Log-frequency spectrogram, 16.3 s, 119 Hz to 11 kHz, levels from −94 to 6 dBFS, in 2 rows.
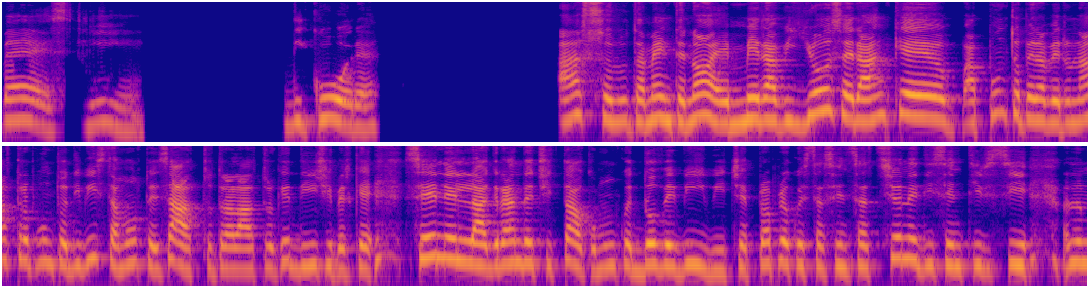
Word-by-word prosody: Beh, 235 -5 -2
sì. 195 +1 -16 1.1
Di 215 +1 -9
cuore. 215 -6 -1 1.3
Assolutamente, 240 -2 0
no, 265 +5 +3
è 220 -4 +5
meraviglioso, 245 +6 +3
era 245 -2 +6
anche, 265 +1 +5
uhm, 235 - -2
appunto 275 +6 -5
per 250 - +2
avere 225 -2 +1
un 220 - -5
altro 260 +2 -2
punto 250 -1 -4
di 230 +1 -7
vista 275 -2 -4
molto 245 +1 -5
esatto 210 0 +2
tra 210 +1 -3
l'altro, 205 +1 0
che 255 +1 -6
dici? 230 +1 -6
Perché 205 +3 -4 0.2
se 290 +2 +1
nella 260 -5 +4
grande 245 +1 +2
città, 240 +1 -2
o 215 - -1
comunque 220 +1 -5
dove 230 0 +4
vivi, 210 -4 -5
c'è 215 +2 -6
proprio 245 +1 -1
questa 230 -1 -5
sensazione 230 +6 -4
di 230 0 -6
sentirsi, 230 0 -4 0.3
uhm, 250 +2 -2
235 Hz, 150 wpm, -23 LUFS, 220-250 Hz, 1.3 s, era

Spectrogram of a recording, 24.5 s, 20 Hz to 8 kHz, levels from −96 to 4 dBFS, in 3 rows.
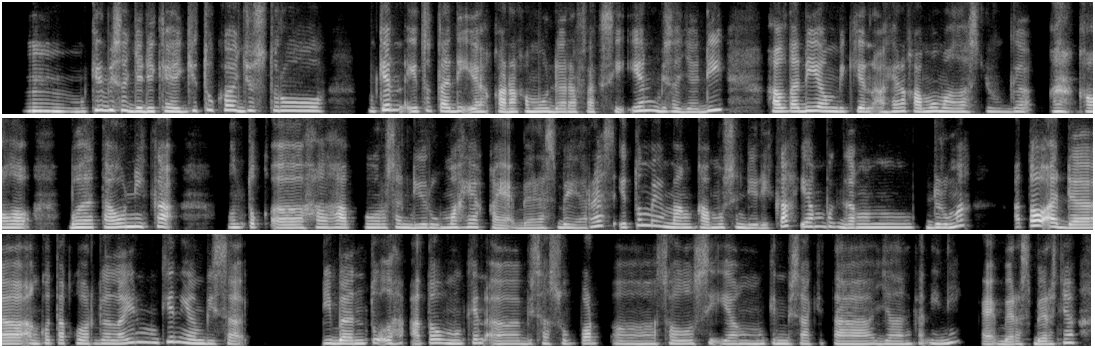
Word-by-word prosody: Mhm, 255 -4 +2
mungkin 330 +8 +2
bisa 320 -1 +4
jadi 245 -1 +5
kayak 245 -3 +3
gitu, 335 - 0
Kak, 330 -1 +3
justru. 290 -1 +1 0.3
Mungkin 335 +7 +2
itu 245 +4 -2
tadi 255 0 +2
ya, 220 +1 +1
karena 215 -1 +2
kamu 230 -1 +2
udah 215 0 0
refleksiin, 270 +7 -1
bisa 240 -1 0
jadi 210 - +1 0.3
hal 245 -1 +6
tadi 255 +3 +5
yang 260 -2 +4
bikin 235 0 0
akhirnya 240 +6 -1
kamu 235 +2 +4
malas 225 -3 +1
juga. 230 -1 -6 0.2
Nah 245 -1 +3
kalau 230 -2 +2 0.3
boleh 245 +1 +5
tahu 245 +1 +2
nih, 285 - +2
Kak, 285 - +4 0.4
untuk, 245 0 -2
eee, 215 0 +2
hal-hal 235 0 +1
pengurusan 230 0 -1
di 220 - -1
rumah 225 +2 0
ya 255 +1 0
kayak 195 -6 -3
beres-beres, 210 - -3
itu 250 +10 -4
memang 255 -10 0
kamu 225 0 +1
sendiri 215 -4 -2
kah 310 +3 +3
yang 295 0 -2
pegang 240 -1 0
di 225 0 -3
rumah? 265 +10 +1 0.4
Atau 360 +1 +7
ada 220 -5 +5
anggota 235 +1 -3
keluarga 230 -1 -3
lain 275 +8 0
mungkin 320 +2 -2
yang 250 -5 +2
bisa 215 -1 -4 0.6
dibantu 235 +1 +1
lah 235 - -6
atau 265 0 0
mungkin 235 +4 -2
eee, 210 0 -3
bisa 225 +2 -7
support, 230 +2 -4
eee, 205 -1 -5
solusi 220 -1 -4
yang 210 -1 -3
mungkin 215 +1 -3
bisa 210 +1 -4
kita 200 -2 -2
jalankan 205 +3 -4
ini. 225 +4 -1 0.2
Kayak 190 0 -2
beres-beresnya 200 +7 -2
235 Hz, 185 wpm, -20 LUFS, 220-255 Hz, 0.6 s, Atau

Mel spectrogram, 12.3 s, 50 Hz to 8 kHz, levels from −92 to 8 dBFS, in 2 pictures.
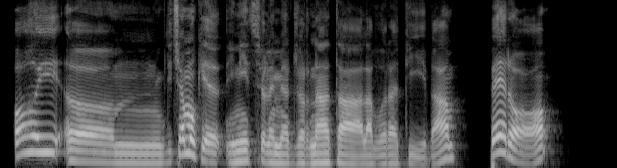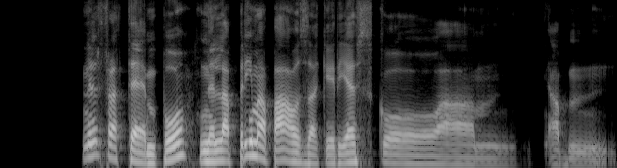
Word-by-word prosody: Poi, 245 +2 +1
uhm, 120 -4 0
diciamo 220 - +2
che 130 - -1
inizio 135 +2 -1
la 120 - 0
mia 115 -1 0
giornata 115 -2 +1
lavorativa, 105 - -3 0.3
però 225 - +1 1.5
nel 185 +4 0
frattempo, 160 - +2
nella 130 +1 +4
prima 185 0 +3
pausa 120 -7 +2
che 110 - -4
riesco 110 -4 -4
a, 90 -2 -6
mhmm 85 -1 -17 0.3
a - - -10
mhmm, 85 -2 -15
115 Hz, 100 wpm, -24 LUFS, 105-140 Hz, 1.5 s, nella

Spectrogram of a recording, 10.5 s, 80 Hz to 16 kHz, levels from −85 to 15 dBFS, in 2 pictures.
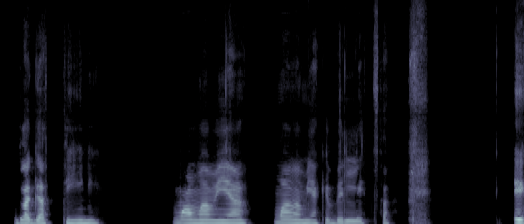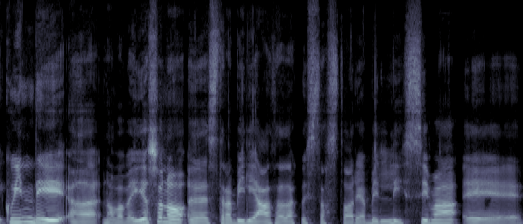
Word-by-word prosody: Da 210 -1 +1
gattini. 200 0 -4 0.7
Mamma 230 -4 -1
mia, 200 0 -1 0.3
mamma 245 -4 -3
mia 190 -1 -5
che 190 0 -12
bellezza. 185 0 -8 1.2
E 225 -1 +6
quindi 255 -5 +7
uhm, 170 -2 -1
no 180 -3 -7
va 170 +1 -3
beh, 175 - -6
io 225 +5 +4
sono, 250 -4 +5
ehm, 190 -2 -2
strabiliata 185 -2 -1
da 180 - -3
questa 185 0 -10
storia 180 0 -7
bellissima. 185 +3 -1
Ehm, 170 - -5
195 Hz, 130 wpm, -23 LUFS, 180-210 Hz, 1.2 s, quindi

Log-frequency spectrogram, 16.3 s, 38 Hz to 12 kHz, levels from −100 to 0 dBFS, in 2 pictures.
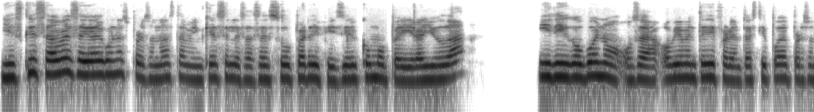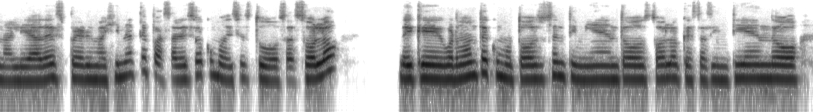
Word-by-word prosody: Y 225 0 +3
es 220 - -2
que, 290 0 +1
¿sabes? 275 +2 +4
Hay 260 -1 +7
algunas 265 0 +2
personas 220 -2 -4
también 205 -2 -5
que 225 0 -2
se 225 +2 -5
les 210 -2 -2
hace 205 +1 -3
súper 220 0 -1
difícil 210 -1 -1
como 225 -2 0
pedir 195 -1 0
ayuda, 210 +6 +2 0.7
y 235 -1 +4
digo, 230 -1 +5
bueno, 235 -3 +2
o 200 - -4
sea, 200 -2 0
obviamente 220 +1 +1
hay 230 - +5
diferentes 200 -2 -3
tipos 215 0 -4
de 220 - -2
personalidades, 195 +1 -3
pero 210 -2 -2
imagínate 225 +9 -3
pasar 205 -5 -5
eso 210 +5 -4
como 250 -4 -4
dices 205 +1 -10
tú, 210 -2 0
o 195 0 -3
sea, 195 +1 -7
solo 225 - +3 0.6
de 215 -1 +2
que 215 -2 +4
guardándote 230 +7 +2
como 235 -4 -1
todos 210 +1 0
tus 210 - -12
sentimientos, 210 -3 -1
todo 210 - -3
lo 220 0 -1
que 210 - -7
estás 200 0 -8
sintiendo, 215 +1 0
215 Hz, 185 wpm, -18 LUFS, 205-230 Hz, 0.7 s, Hay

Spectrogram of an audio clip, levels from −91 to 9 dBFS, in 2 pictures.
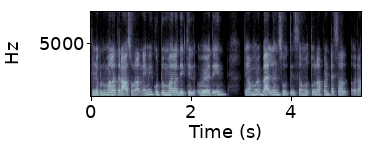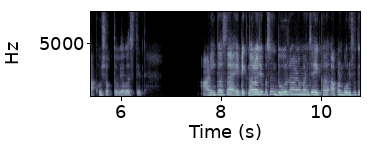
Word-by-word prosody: जेणेकरून 195 +4 -1
मला 205 +1 +4
त्रास 155 -7 +3
होणार 155 -1 -2
नाही. 165 +6 -2
मी 225 +1 0
कुटुंबाला 200 -3 +2
देखील 185 +1 -1
वेळ 165 -1 +3
देईन. 190 +9 -2 0.4
त्यामुळे 195 +5 -1
बॅलन्स 200 +6 +1
होतील. 140 -4 -6
समतोल 180 +8 -3
आपण 200 0 -2
त्याचा 190 +1 -4 0.3
राखू 145 +3 -7
शकतो 150 -4 -10
व्यवस्थित. 135 -2 -7 1.3
आणि 175 +6 -2
कसं 205 +1 +1
आहे 170 -3 +2
टेक्नॉलॉजीपासून 225 +5 +4
दूर 215 +3 +4
राहणं 220 -1 +1
म्हणजे 215 0 +2
एखा 200 +2 -1
आपण 200 +3 -2
बोलू 200 0 +2
शकतो 195 +2 -4
195 Hz, 165 wpm, -22 LUFS, 175-210 Hz, 1.3 s, मला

